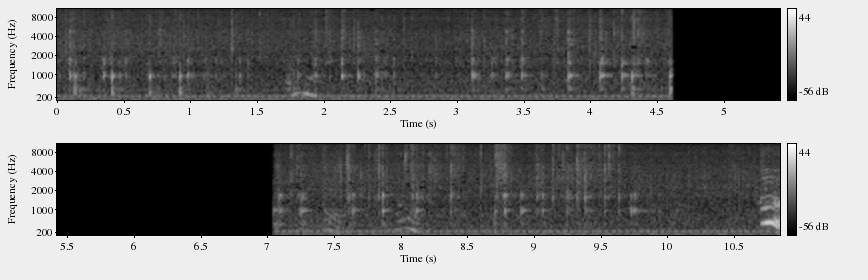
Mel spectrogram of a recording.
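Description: Shrimp sizzling in a frying pan, a steady crackle of small pops and spits. The sound cuts out completely for a couple of seconds midway, then the sizzling resumes.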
